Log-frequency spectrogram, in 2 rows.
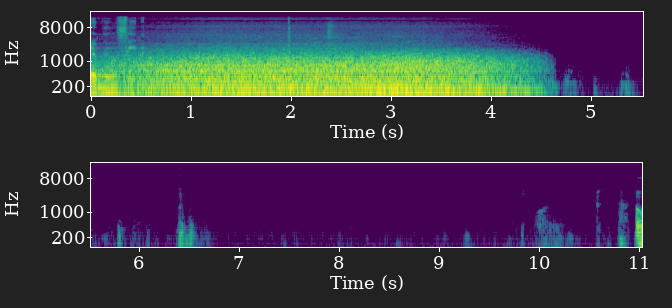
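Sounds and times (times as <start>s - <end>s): airliner cabin engine rush: 0.0s - 4.7s.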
